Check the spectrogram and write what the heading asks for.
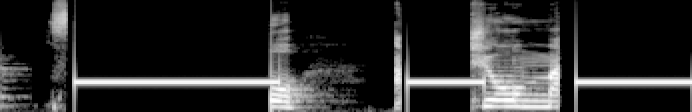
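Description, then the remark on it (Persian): A steady, high-pitched censor beep sounds in several long stretches, broken up by brief bursts of a man's voice between them, the tone loud and unwavering each time it returns. “آقا بره چی بوق مذاری؟”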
